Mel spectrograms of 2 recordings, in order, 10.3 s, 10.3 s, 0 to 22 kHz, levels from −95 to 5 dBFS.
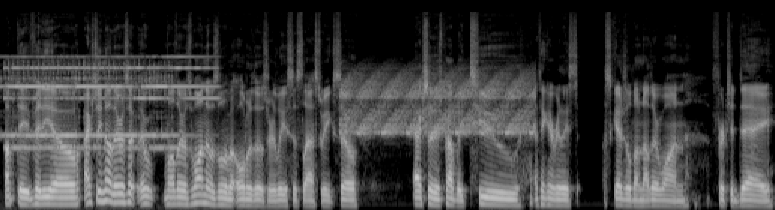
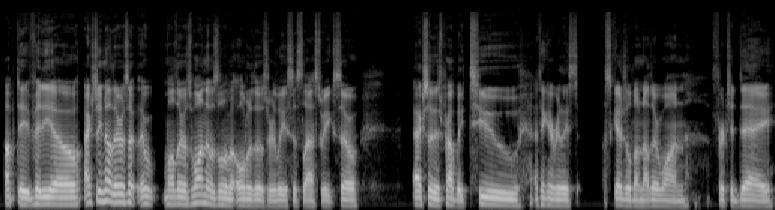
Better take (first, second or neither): second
